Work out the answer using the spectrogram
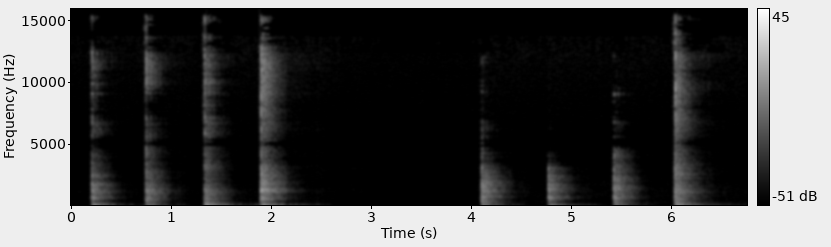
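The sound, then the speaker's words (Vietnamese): Knocking on a door in a pitch-dark house: four sharp knocks, a pause of about a second and a half, then four more in the same steady rhythm. “Những tiếng gõ cửa vẫn liên tục vang lên trong căn nhà tối đen như mực.”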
